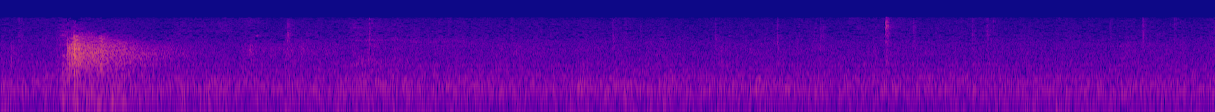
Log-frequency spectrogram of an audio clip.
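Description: Snooker balls click against each other on a table.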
